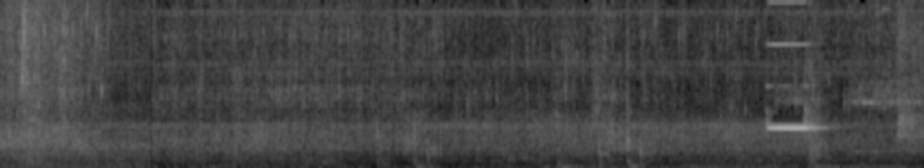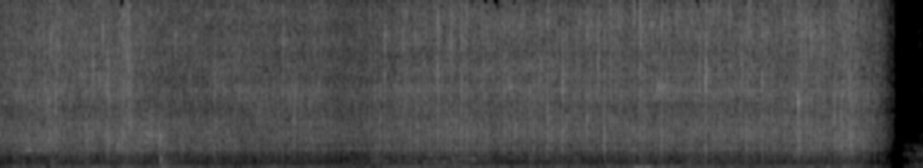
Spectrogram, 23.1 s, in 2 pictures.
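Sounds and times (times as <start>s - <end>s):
spatula stirring: 0.0s - 9.4s
food sizzling in frying pan: 0.0s - 22.8s.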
